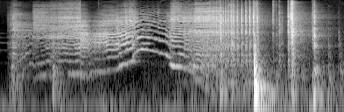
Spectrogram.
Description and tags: Closing of heavy wooden door with squeaky hinges. Recorded in studio (clean recording)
